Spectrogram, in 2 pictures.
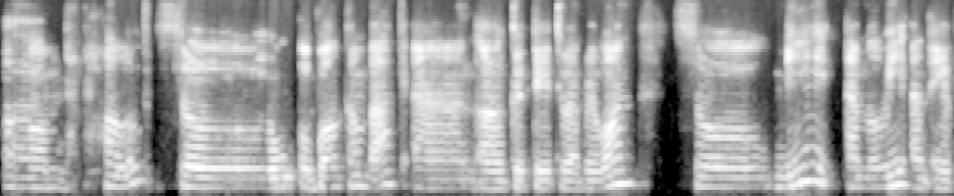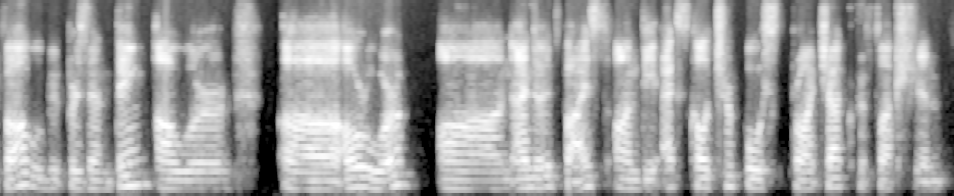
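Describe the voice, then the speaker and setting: A young man who is an academy coach introducing himself on a video call, halting with many fillers. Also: on the high side, a bit bright, no echo. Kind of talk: online meeting introduction. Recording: dull dry video call audio.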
